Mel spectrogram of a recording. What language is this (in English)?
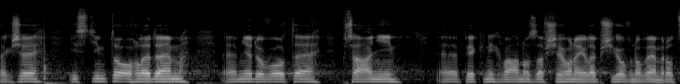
Czech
